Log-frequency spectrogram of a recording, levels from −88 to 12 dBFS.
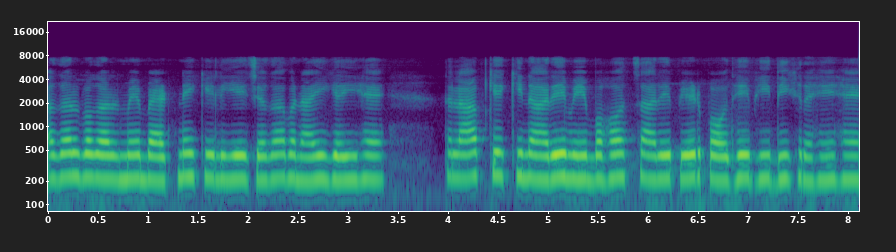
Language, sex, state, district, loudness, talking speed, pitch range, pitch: Hindi, female, Uttar Pradesh, Budaun, -15 LUFS, 150 wpm, 215-225 Hz, 215 Hz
